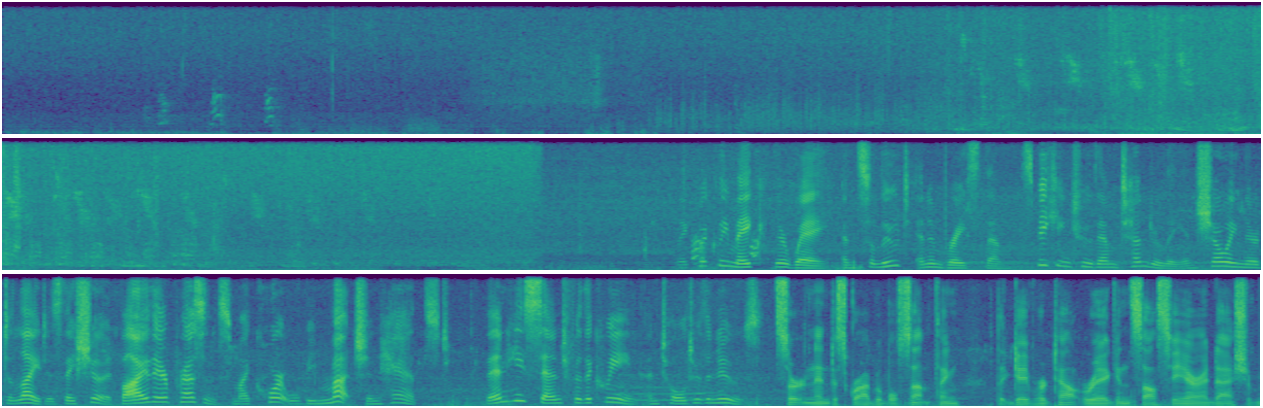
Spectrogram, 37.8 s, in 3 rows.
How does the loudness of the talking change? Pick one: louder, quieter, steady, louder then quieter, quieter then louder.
steady.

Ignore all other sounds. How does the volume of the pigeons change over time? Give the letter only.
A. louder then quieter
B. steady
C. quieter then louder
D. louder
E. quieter
A.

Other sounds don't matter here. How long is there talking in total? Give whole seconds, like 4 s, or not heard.
18 s.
